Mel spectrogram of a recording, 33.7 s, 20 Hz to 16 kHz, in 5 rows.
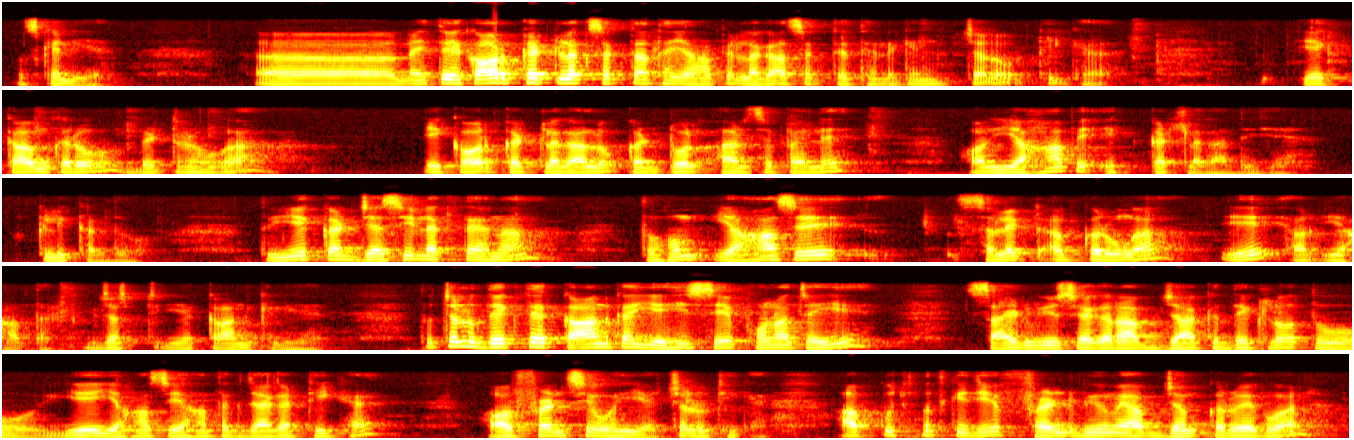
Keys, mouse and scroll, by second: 1.8-2.1 scroll down 1, 2.1 middle click, 2.8-3.2 scroll down 1, 3.2 middle click, 3.8-4.2 scroll up 1, 4.6 shift+middle click, 5.2 scroll up 1, 5.4 shift+middle click, 5.8 scroll down 2, 6.0 middle click, 6.4 scroll up 2, 6.7 shift+middle click, 8.2 middle click, 10.6 ctrl+r, 12.2 click, 14.0 middle click, 14.5 scroll up 1, 15.1 shift+middle click, 15.6 scroll up 1, 15.8 shift+middle click, 16.3-18.1 middle drag, 18.1 3, 18.7 click, 19.6 shift+click, 20.4 shift+scroll down 1, 20.8-22.1 middle drag, 22.1-23.6 middle drag, 23.6 middle click, 25.5-29.2 middle drag, 29.2-30.8 middle drag, 31.2 scroll down 1, 31.5-33.7 middle drag.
